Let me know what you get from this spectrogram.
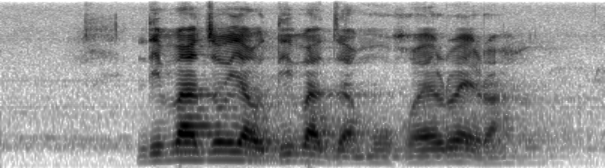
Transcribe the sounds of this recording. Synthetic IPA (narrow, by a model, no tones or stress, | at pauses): ndiβad͡zɔjaud̪iβad͡zamuɣɔɛɺwɛːɺwa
